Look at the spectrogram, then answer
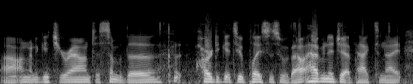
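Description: A man's voice: lowish voice, steady tone, quick pace, darkish tone, muffled recording, slight background noise. A man leading a game training session over group voice chat, instructing loosely with frequent fillers. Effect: heard over group voice chat. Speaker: squad trainer.

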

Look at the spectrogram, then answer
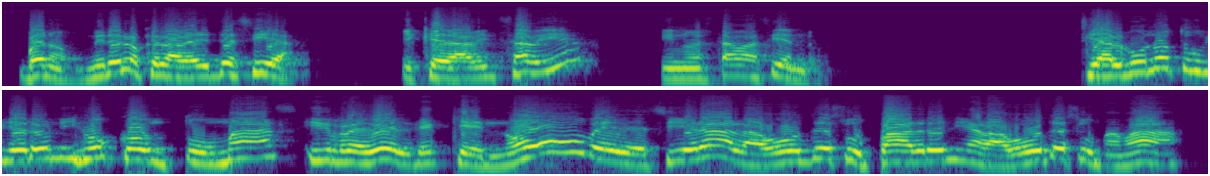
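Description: A man, preaching a sermon as pastor, full of rhetorical questions and mocking asides, with sudden shifts between fast and slow delivery. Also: sits high. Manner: mocking, acts out the people in his stories.

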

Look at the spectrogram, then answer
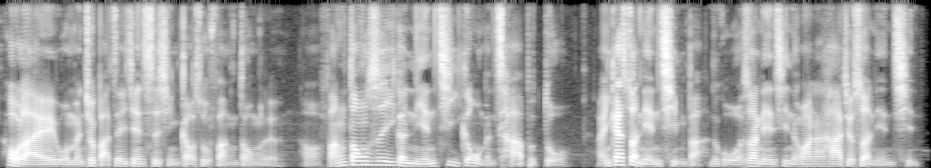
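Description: A low-pitched man with a Taiwanese Mandarin accent tells a story to his podcast listeners. His delivery is casual and playful, full of jokes and mild curses. The sound is close and very dry. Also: a little fast, few pauses, darkish tone, no echo. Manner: playful, joking asides, mild swearing. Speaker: podcast host.

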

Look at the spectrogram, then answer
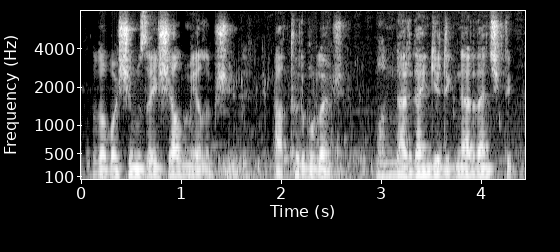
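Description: Young male gamer, lower voice, playful banter to viewers, light background noise. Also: fairly even intonation, fast talker. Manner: joking, slangy, talks to viewers and game creatures. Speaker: gaming YouTuber. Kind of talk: casual let's play commentary.

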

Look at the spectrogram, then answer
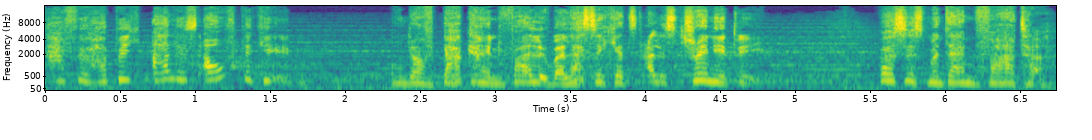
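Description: A desperate, manipulative woman near death, played by an actress in a game dub, pleading and persuasive, with a slightly raised pitch. She presses her case in urgent, earnest sentences. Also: animated, fairly quick, music in the background, natural voice. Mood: urging. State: dying. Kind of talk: video game voice acting, dubbed.

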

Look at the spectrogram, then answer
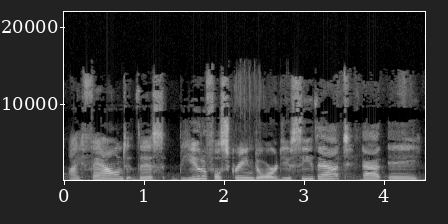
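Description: A middle-aged woman with a Midwestern American accent talks in a chatty, excitable way as she walks around her farm. She records it on a handheld phone outdoors. A faint outdoor hum sits behind her voice. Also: mid-range voice, slow. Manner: chatty, excitable, many fillers. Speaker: homesteader vlogger. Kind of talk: casual walkthrough tour. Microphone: handheld phone camera.

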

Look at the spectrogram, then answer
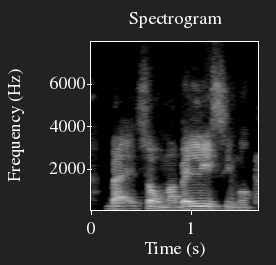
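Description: A middle-aged man hosts a live show from home. His voice is of medium pitch and his delivery is casual and conversational. He speaks into a headset on a video call. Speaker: host. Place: room at home.

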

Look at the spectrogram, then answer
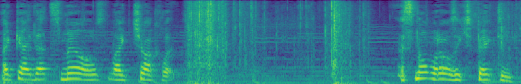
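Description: A man hosting a casual food review, with deliberate emphasis and rhetorical questions. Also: sits high, steady tone. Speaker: snack reviewer and host. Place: small foam-treated studio indoors. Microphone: close desk microphone. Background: background music.

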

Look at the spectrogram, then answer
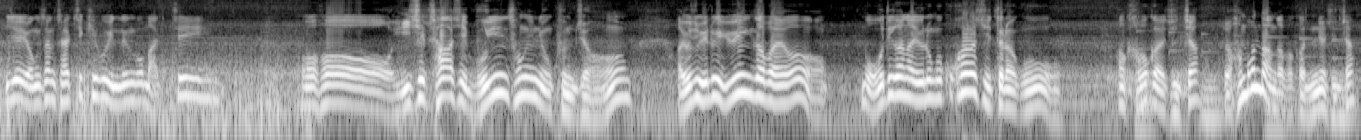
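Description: Middle aged guy vlogging, loose dentures making words a bit mushy, swingy pitch, grumbly slangy banter. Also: dark tone. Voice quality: slightly slurred, imprecise articulation from loose dentures. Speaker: vlog host. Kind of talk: casual walking-tour vlog commentary.

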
